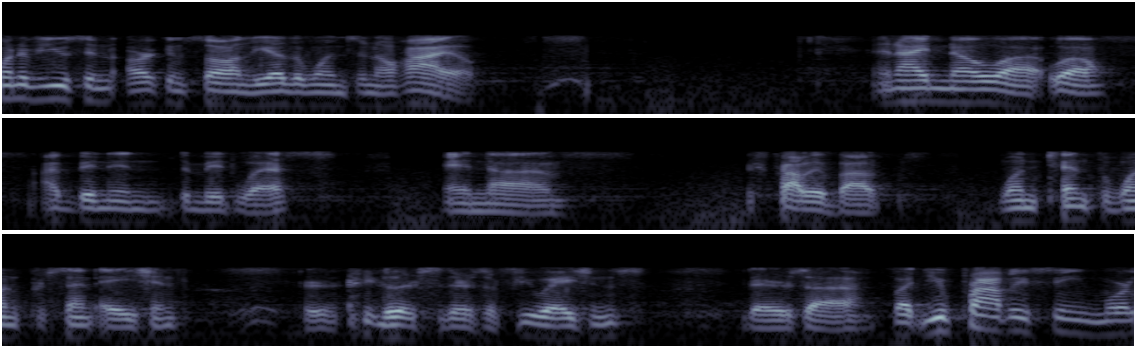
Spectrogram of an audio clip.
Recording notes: taking your phone calls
